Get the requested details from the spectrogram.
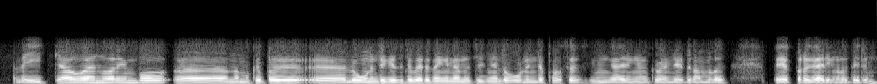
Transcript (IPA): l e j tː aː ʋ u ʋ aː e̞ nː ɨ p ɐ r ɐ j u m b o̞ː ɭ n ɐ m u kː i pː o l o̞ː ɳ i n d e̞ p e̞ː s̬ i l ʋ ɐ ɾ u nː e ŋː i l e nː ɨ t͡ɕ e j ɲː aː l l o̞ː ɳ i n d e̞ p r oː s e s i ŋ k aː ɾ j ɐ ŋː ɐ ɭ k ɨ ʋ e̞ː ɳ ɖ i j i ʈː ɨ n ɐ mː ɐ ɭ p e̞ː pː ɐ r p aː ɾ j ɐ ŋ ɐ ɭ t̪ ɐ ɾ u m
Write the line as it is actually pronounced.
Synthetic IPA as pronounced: l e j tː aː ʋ u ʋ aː e̞ nː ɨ p ɐ r ɐ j u m b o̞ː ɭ n ɐ m u kː i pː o l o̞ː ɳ i n d e̞ k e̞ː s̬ i l ʋ ɐ ɾ u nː e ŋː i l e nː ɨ t͡ɕ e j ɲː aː l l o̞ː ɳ i n d e̞ p r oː s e s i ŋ k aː ɾ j ɐ ŋː ɐ ɭ k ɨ ʋ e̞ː ɳ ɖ i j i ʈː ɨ n ɐ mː ɐ ɭ p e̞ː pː ɐ r k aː ɾ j ɐ ŋ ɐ ɭ t̪ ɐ ɾ u m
